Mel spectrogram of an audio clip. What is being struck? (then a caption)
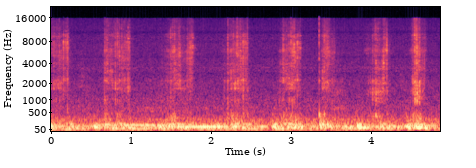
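Hard plastic bicycle pedal. Fingertips tap and scratch across a black hard plastic platform bicycle pedal with grip studs. The result is a series of short, dry, scratchy bursts over a steady low rumble.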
